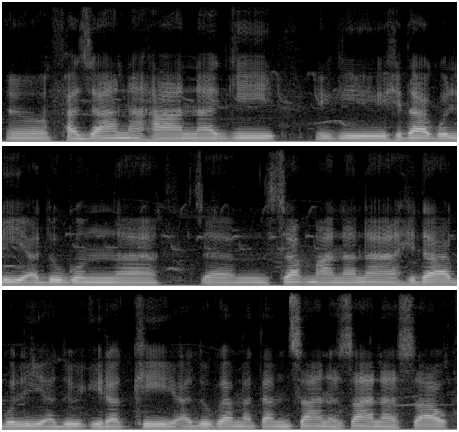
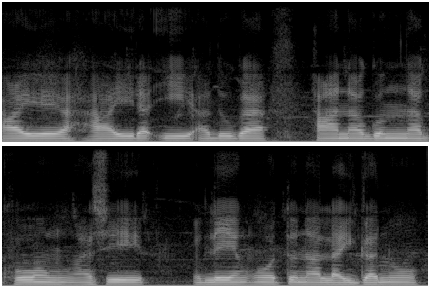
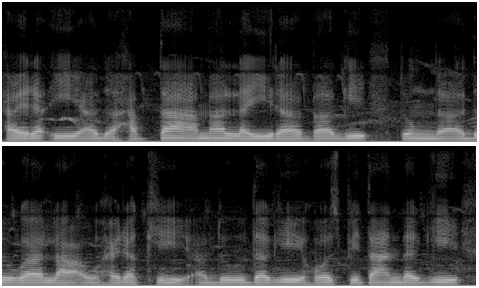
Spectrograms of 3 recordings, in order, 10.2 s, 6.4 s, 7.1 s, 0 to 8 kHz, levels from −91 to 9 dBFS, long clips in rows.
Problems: background sounds at intervals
